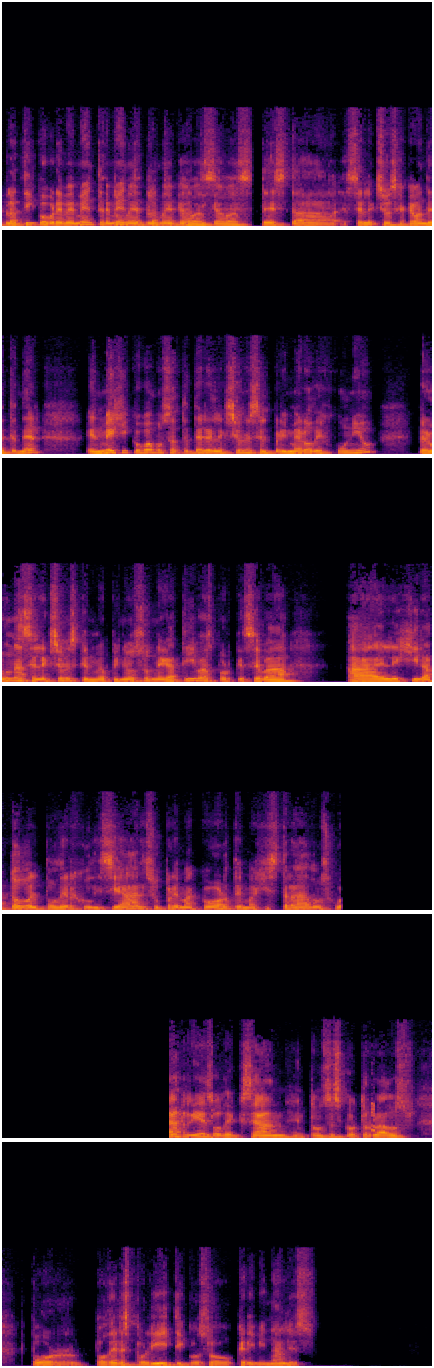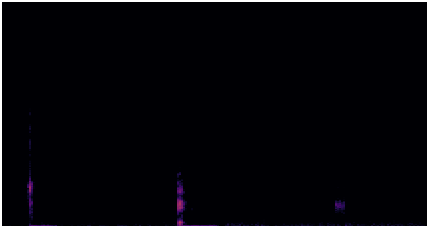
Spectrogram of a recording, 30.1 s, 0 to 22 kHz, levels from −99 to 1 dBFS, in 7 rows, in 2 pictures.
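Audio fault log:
1.03–2.49 s, doubled audio track: the speech is heard twice, with a second full-band copy trailing by roughly 0.4 s at about the same loudness, with no room colour and abrupt edges. This is likely a second, slower capture path mixed in alongside the first.
16.27–18.85 s, audio dropout to silence: the speech cuts out mid-flow for about 2.58 s into silence with no room tone, then resumes abruptly. Anything said in that span is gone, likely because the input was lost while the recorder kept writing silence.
19.27–19.30 s and 20.86–20.90 s, broken MP3 bit reservoir: the speech jumps ahead, and each jump is marked by a brief chirp, burst of noise or short hole lasting about 30 and 44 ms. The timing fits 26.1 ms MP3 frames. The likely cause is dropped frames, which leave the next frame decoding borrowed reservoir bytes from the wrong data.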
